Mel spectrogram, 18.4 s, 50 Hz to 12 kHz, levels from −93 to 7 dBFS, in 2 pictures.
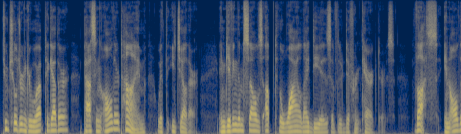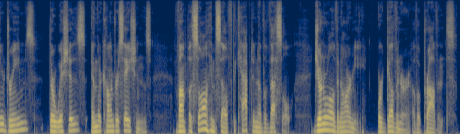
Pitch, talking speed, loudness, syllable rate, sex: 125 Hz, 170 wpm, -21 LUFS, 5.2 syllables/s, male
